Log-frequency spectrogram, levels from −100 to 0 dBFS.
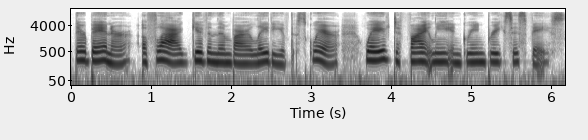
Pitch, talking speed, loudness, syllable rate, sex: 225 Hz, 175 wpm, -20 LUFS, 4.4 syllables/s, female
